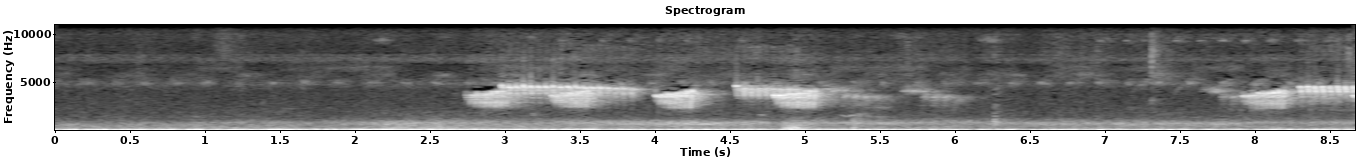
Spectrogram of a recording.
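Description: A bird calling in runs of short, high notes: about five quick notes around three seconds in, and another run starting near the end. Under them is a faint steady insect trill and a low rumble.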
